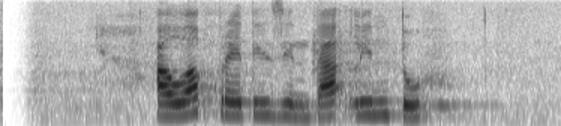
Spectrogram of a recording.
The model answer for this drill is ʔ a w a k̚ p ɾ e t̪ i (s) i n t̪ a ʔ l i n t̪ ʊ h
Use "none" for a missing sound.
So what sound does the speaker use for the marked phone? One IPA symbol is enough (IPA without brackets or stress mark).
z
